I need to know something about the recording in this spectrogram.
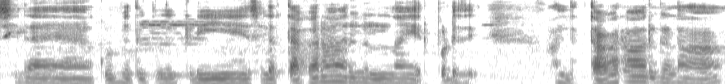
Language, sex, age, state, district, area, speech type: Tamil, male, 18-30, Tamil Nadu, Tiruppur, rural, spontaneous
